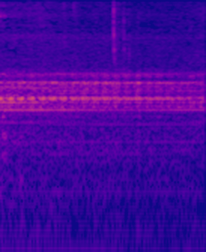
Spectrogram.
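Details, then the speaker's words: Fujitsu mini split outdoor condensing unit: steady thin high-pitched singing over fan hum; worn condensing fan motor bearings. "got a little little sing a little high pitch tour right so we're going let's take care of this place this motor"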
